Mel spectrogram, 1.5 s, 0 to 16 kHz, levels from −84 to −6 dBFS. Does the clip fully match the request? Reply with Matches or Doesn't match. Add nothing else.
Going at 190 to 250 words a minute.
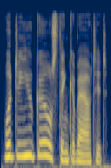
Doesn't match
